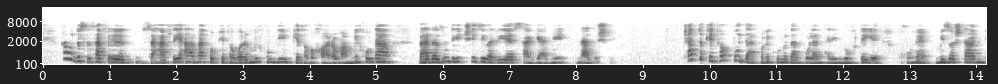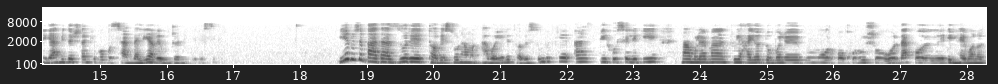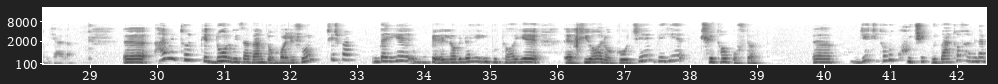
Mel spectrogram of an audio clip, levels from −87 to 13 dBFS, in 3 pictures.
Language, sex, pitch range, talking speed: Persian, female, 170-235 Hz, 135 wpm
